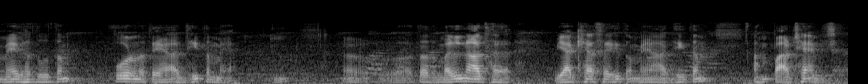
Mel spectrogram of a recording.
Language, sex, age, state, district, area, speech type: Sanskrit, male, 60+, Tamil Nadu, Thanjavur, urban, spontaneous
